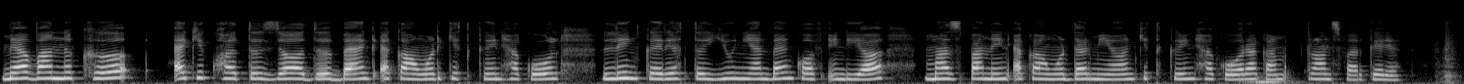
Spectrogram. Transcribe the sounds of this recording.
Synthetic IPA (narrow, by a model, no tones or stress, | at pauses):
mʲeʋɐnɨkʰɨ | ɐkʲikʰɐt̪ɨzʲaːd̪ɨbɛŋkɐkaːwɨʈkit̪ʰkənʲɦɐkoːl | liŋkːəɾʲit̪ɨjunijɐnbeŋkoːfiɳɖijaː | mɐzpɐnɨnʲɐkaːwɨʈ̚d̪ɐɾmijaːnkit̪ʰkənʲɦɐkoːɾɐkɐmʈɾaːnsfɐɾkəɾʲit̪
